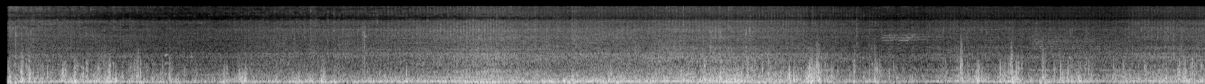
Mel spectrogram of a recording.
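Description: A vehicle's engine running with road noise while driving along a street, heard from on board, steady throughout.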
